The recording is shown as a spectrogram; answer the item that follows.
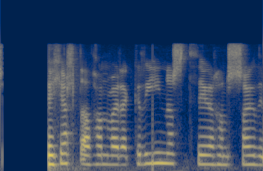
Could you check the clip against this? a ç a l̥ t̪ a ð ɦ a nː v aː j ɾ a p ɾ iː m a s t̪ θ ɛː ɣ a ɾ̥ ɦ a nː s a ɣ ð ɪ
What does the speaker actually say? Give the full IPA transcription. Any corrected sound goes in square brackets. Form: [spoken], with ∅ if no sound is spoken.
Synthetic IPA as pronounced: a ç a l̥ t̪ a ð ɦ a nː v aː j ɾ a [k] ɾ iː [n] a s t̪ θ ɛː ɣ a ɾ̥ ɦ a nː s a ɣ ð ɪ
